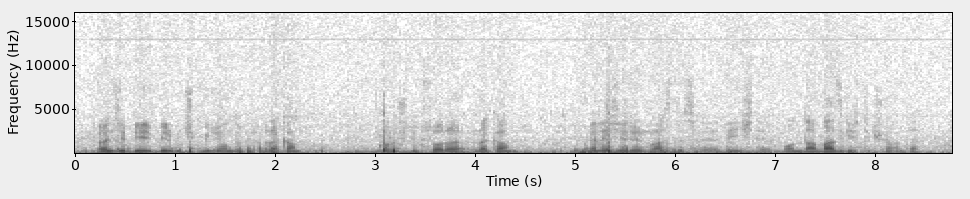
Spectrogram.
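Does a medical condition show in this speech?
No.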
